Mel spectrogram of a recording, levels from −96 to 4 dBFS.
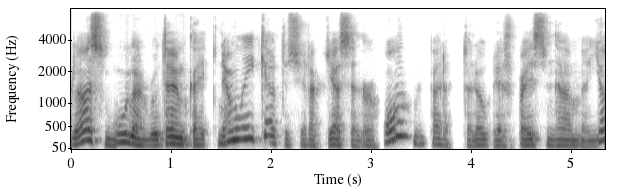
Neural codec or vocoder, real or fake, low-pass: codec, 24 kHz, 0.9 kbps, WavTokenizer, small release; fake; 7.2 kHz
